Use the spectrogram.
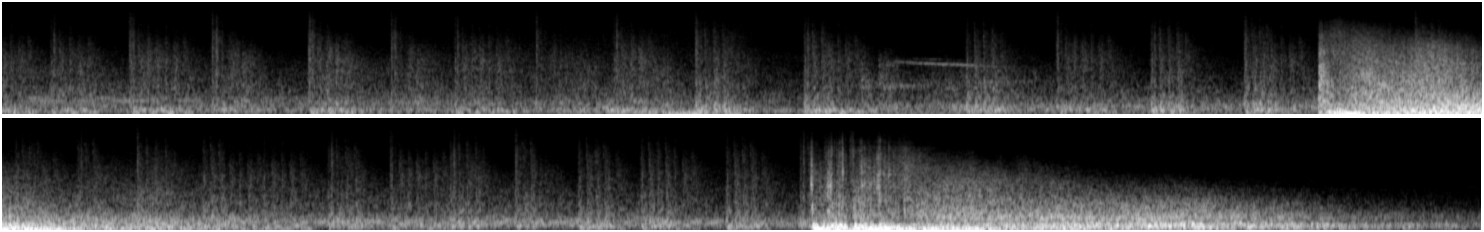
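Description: Warship artillery fire in World of Warships Legends mobile naval battle: a rapid, regular train of gun reports, broken by two heavy booming salvos with rumbling tails.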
